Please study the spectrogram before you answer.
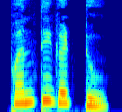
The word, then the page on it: ಪಿಂದುಗಡೆ: pindugaḍe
